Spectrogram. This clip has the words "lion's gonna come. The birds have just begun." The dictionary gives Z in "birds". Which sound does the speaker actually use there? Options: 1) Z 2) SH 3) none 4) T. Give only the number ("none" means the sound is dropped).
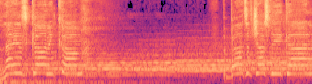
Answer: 1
